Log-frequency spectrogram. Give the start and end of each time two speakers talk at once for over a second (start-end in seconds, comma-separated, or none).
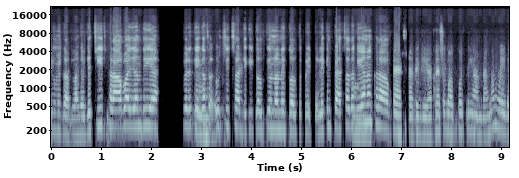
none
